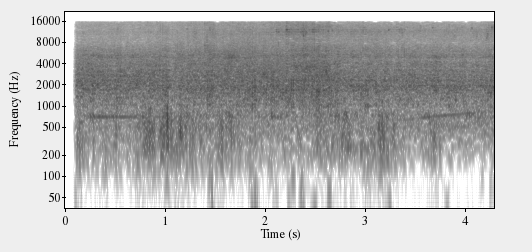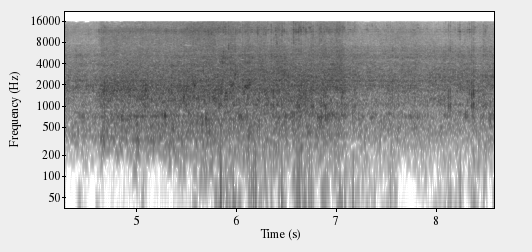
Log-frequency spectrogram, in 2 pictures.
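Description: A ride-on miniature train's cars rolling over the track, the wheel and rail noise sped up to eight times normal speed into a continuous rushing hiss. It grows louder a little past halfway.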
